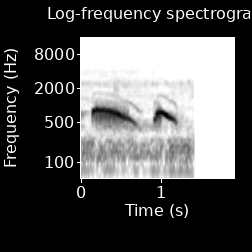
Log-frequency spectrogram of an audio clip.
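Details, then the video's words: Spotted dove with a thick voice, its song used for luring birds: a long falling coo followed by a shorter falling coo, over a low steady hum. "Suara Burung Terkukur Deruk Derkuku Gacor Suara Tebal Buat Pikat Luar Biasa"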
